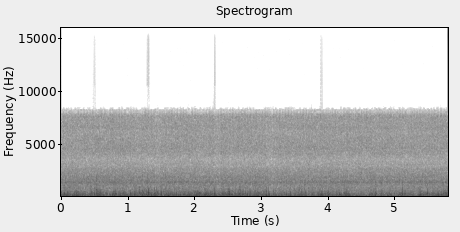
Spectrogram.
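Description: Steady low rumble of a car heard from inside its cabin while it stands still, most likely the engine idling.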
